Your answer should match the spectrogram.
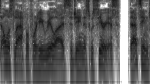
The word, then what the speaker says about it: Sejanus: We said his name is Sejanus? Sejanus is how they pronounced it in the audiobook, but again.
